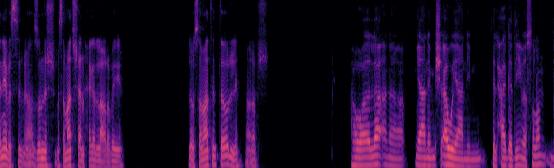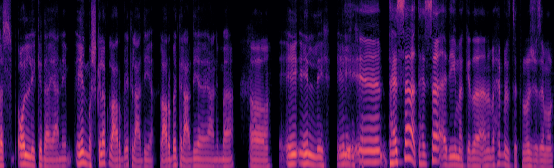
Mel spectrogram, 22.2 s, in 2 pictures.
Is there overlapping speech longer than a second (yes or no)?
no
